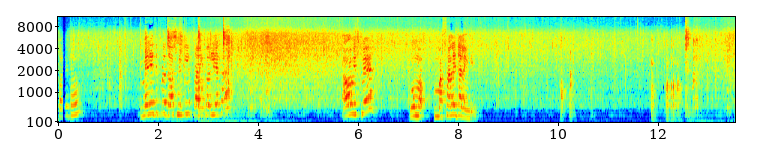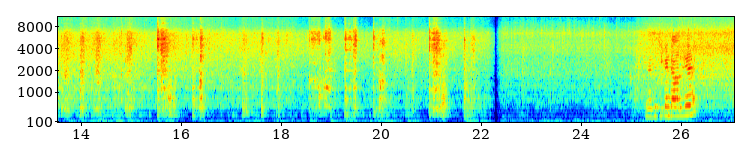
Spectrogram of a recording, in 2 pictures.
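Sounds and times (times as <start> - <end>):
spice paste sizzling in oil: 0.1 - 27.0
spoon stirring and scraping: 12.2 - 22.0.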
